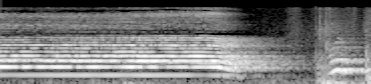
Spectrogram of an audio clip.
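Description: A voice holding one long, steady high sung note that slides down in pitch and dies away about one and a half seconds in.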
